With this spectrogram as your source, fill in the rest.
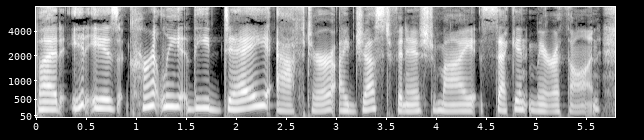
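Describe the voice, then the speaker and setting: A plain, everyday voice speaks at a fairly slow pace with hardly any pauses, in a very clean recording with a silent background. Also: woman, fairly high pitch for a woman. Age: 30s. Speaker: podcast host. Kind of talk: casual monologue.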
